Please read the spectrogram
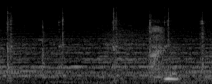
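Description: Suspense background music: sustained low tones under a regular ticking, clock-like beat.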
